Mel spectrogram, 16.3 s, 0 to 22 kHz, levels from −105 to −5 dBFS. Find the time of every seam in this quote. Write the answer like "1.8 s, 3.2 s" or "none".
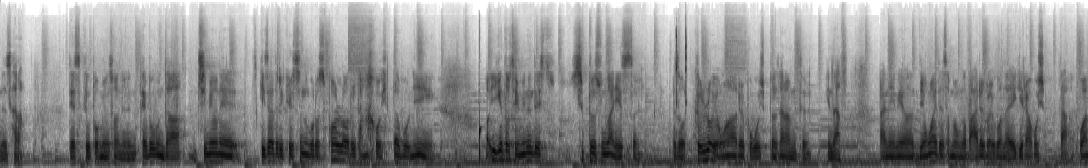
1.0 s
